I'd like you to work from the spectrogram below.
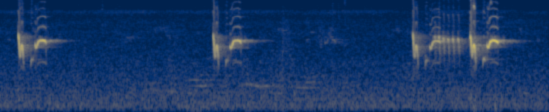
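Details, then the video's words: Bar-winged prinia singing actively to challenge a rival to fight: three bursts of sharp, high chirps spaced about two seconds apart, the last burst a rapid stuttering series. Soft low rumble in the background. "SUARA BURUNG PRENJAK GACOR NGAJAK TARUNG"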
